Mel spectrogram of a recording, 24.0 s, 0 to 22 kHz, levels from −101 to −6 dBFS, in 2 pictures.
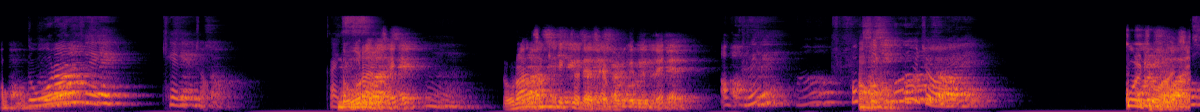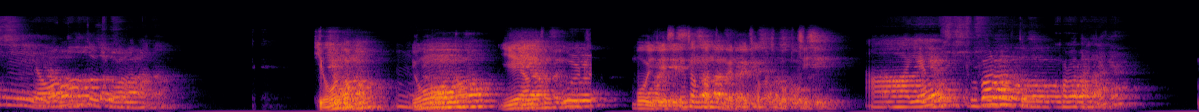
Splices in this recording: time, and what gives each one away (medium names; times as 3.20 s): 11.90 s: sound stops dead
17.91 s: sound stops dead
